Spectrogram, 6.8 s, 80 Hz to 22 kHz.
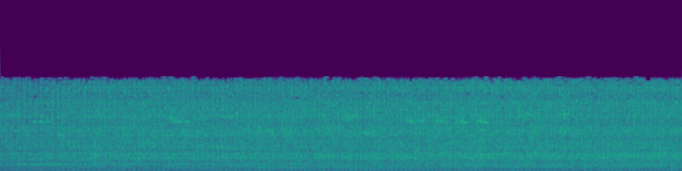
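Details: Honda C90 with new OO Racing replacement carb, after shortening throttle cable for free play, before warm-up: steady, even idle with a buzzy exhaust and no hunting, misses or surges; idle settled.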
